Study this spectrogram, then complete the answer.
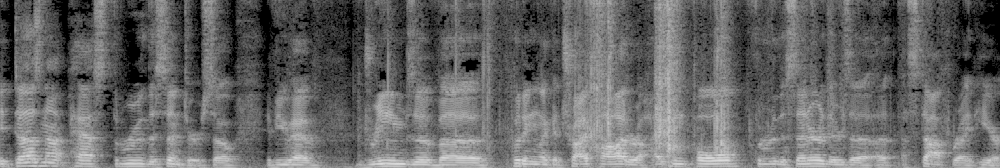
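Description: Light background noise sits behind a man speaking. He keeps a moderate pace with ordinary pitch variation. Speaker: bag reviewer. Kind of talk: product review walkthrough. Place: home room.

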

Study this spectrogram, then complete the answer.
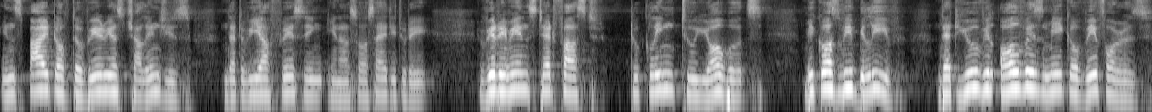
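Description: A man speaks at a high pitch in a dark, mellow tone, at a fairly slow pace. His pitch varies in an ordinary way over a quiet background. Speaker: priest leading prayer. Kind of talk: prayer. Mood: solemn, calm. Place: open country. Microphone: handheld.

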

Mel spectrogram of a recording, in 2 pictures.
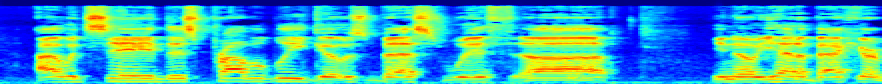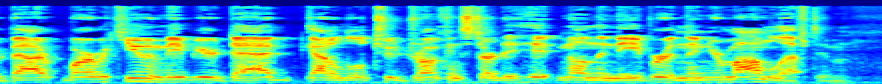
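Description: The speech moves at a very fast pace. It comes with a Southern US accent. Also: man, medium pitch for a man, ordinary pitch variation. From South Mississippi. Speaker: online video host. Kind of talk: casual product review. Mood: deadpan sarcastic humor. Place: home room. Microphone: phone near.

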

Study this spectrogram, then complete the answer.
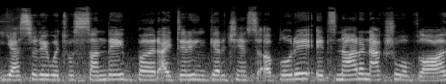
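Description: Talking at a fairly quick pace, a woman is heard over noticeable background noise in a dry recording with no echo. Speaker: vlogger. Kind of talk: casual vlog chat. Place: car.

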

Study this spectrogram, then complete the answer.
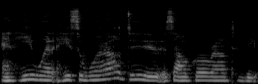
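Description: Somewhat breathy, a woman's voice moves along at a moderate speed. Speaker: ministry host sharing a testimony. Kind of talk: casual storytelling sermon. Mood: warm, conversational. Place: home room. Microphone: earbuds.

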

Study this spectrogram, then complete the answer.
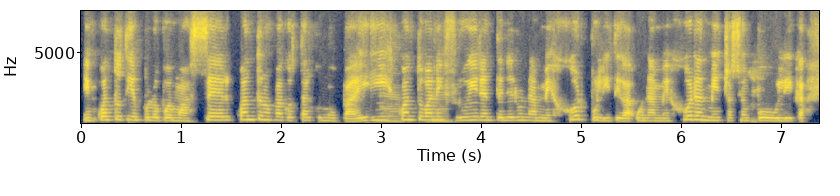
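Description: A woman talks at a fairly quick pace with a fairly high pitch and ordinary pitch variation. Light background noise can be heard. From Chile. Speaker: political commentator. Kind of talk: political discussion. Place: home room. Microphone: webcam.

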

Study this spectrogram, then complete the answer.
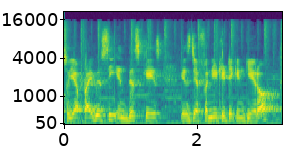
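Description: A man at a fairly quick pace with ordinary pitch variation, faint music in the background. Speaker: tech reviewer. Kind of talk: product review. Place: studio. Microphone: lapel.

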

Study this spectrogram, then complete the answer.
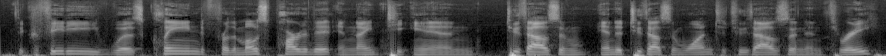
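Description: A man at a moderate pace, with a dry sound and no echo. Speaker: presenter. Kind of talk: lecture. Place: hall.

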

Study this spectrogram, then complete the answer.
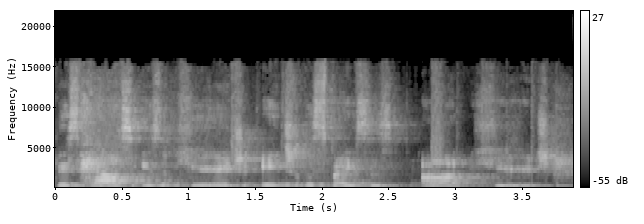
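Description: A woman talks with ordinary pitch variation over faint music in the background and audible room echo. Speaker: presenter. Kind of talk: presenter talk to camera. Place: home room.

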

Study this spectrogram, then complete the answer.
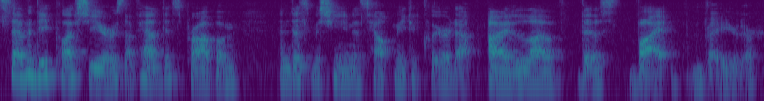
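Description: Somewhat breathy, the voice shows ordinary pitch variation. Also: woman, very deep, low pitch for a woman, fairly slow pace. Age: 80s+. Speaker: customer giving a product testimonial. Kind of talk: testimonial talk to camera. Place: home room. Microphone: phone near.

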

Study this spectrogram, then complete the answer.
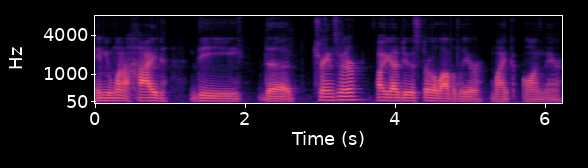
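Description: With a very deep, low pitch and a dark, mellow tone, a man speaks at a moderate pace. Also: ordinary pitch variation. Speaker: gear reviewer. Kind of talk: product review and sound test. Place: studio. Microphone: lapel.

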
